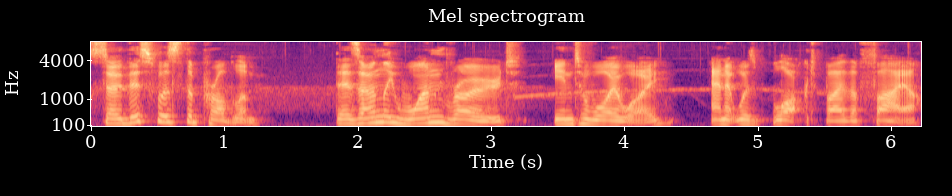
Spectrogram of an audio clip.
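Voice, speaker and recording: Talking at a fairly slow pace in an Australian accent, the speaker uses lively intonation and long, frequent pauses. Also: man. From Australia, Sydney. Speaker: storyteller. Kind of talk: scripted narration.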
